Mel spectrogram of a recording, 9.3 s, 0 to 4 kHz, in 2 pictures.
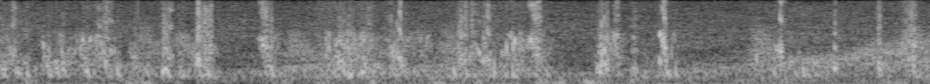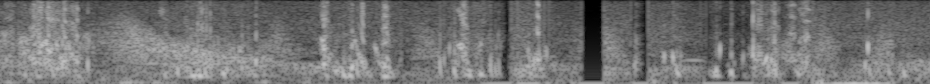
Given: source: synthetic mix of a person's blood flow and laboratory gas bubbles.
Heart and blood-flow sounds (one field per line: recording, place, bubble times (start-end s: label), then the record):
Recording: Doppler ultrasound of blood flow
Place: subclavian vein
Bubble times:
0.00-0.69 s: bubbles
0.72-1.42 s: bubbles
1.52-2.17 s: bubbles
2.22-2.83 s: bubbles
2.96-3.42 s: bubbles
3.75-4.23 s: bubbles
4.36-5.13 s: bubbles
5.44-6.03 s: bubbles
6.23-6.66 s: bubbles
6.82-7.42 s: bubbles
7.81-7.87 s: bubbles
7.93-8.10 s: bubbles
8.18-8.72 s: bubbles
8.94-9.22 s: bubbles
9.29-9.31 s: bubbles
From the record:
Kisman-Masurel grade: 343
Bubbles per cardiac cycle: rolling drumbeat, 9 or more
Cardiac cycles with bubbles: 100%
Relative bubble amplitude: loud (0.450 to 0.775)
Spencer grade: 3 (all of the cardiac periods contain showers or single bubble signals, but not dominating or overriding the cardiac motion signals)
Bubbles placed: anywhere in the cardiac cycle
